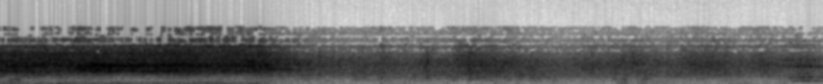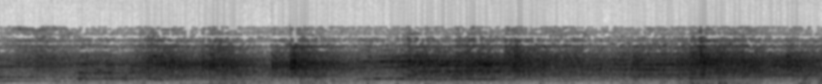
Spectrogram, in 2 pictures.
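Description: A crowd of spectators murmurs and calls out in a large echoing arena.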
